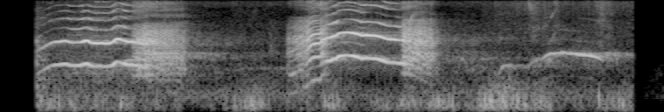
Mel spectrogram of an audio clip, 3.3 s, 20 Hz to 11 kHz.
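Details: Yellow-tailed black cockatoos in Botany, March 2012, feeding on pine cones: two loud, drawn-out wailing calls, each gliding up then down, followed by a shorter rising wail, over a low rustling, crunching background.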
